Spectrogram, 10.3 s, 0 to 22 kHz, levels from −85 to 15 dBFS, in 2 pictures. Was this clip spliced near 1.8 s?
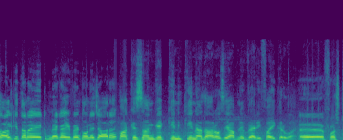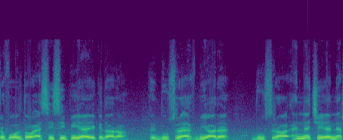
yes; 2 cuts; at 1.8 s, 4.4 s

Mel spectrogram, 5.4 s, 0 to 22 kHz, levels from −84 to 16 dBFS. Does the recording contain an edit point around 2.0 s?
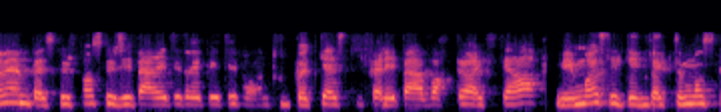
no; 1 cut; at 4.1 s

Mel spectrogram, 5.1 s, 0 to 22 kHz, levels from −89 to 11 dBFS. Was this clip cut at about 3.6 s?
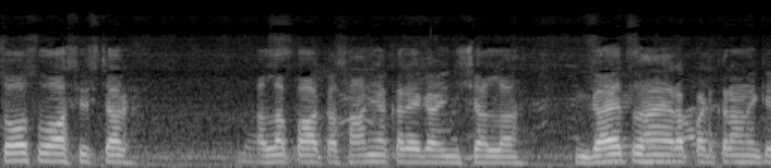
no; 0 cuts

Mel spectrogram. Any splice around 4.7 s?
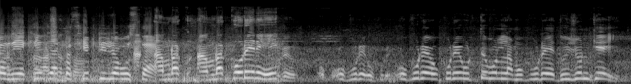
no; 1 cut; at 2.8 s

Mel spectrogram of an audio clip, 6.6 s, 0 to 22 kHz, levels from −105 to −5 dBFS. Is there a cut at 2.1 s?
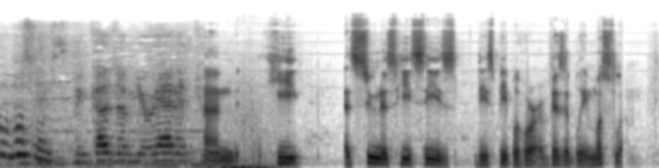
yes; 1 cut; at 2.1 s

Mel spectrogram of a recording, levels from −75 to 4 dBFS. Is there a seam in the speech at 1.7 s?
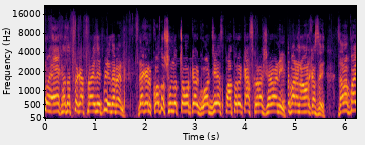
no; 1 cut; at 4.9 s

